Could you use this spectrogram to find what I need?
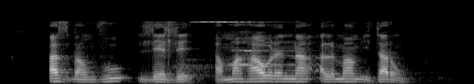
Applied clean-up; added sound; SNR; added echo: none; Squeak; 11 dB; none.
